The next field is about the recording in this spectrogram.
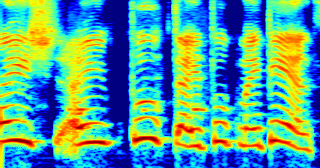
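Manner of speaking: put-on sobbing, very high and slow. Retelling telling the nurse what happened: imitating own past crying. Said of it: "And I was, like, crying".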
